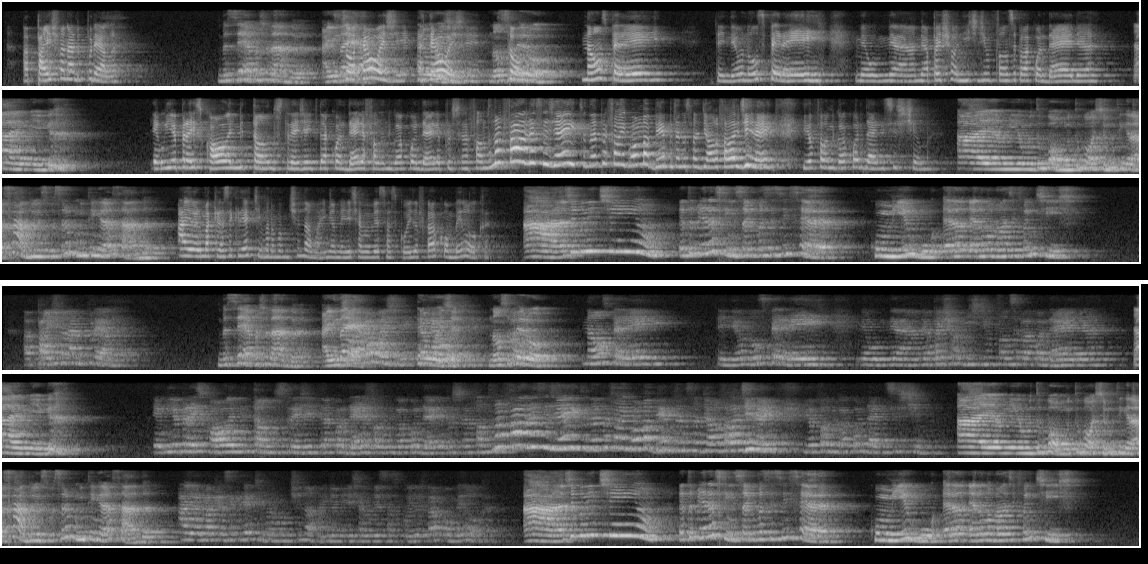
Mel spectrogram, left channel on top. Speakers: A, on the left (about 50°); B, on the right (about 80°).
A: apaixonado por ela.
B: <laughs> Você é apaixonado? Ainda
A: Sou
B: é.
A: até hoje,
B: Até
A: até
B: hoje.
A: hoje.
B: Não
A: Sou.
B: superou.
A: Não esperei, entendeu? Não esperei. Meu, minha, minha apaixonite de infância pela Cordélia.
B: Ai, amiga.
A: Eu ia pra escola imitando os trejeitos da Cordélia, falando igual a Cordélia, a professora falando, não fala desse jeito, não é pra falar igual uma bêbada na sala de aula, fala direito. E eu falando igual a Cordélia, insistindo.
B: Ai, amiga, muito bom, muito bom. Achei muito engraçado isso. Você era muito engraçada.
A: Ah, eu era uma criança criativa, não vou mentir não. Aí minha mãe deixava eu ver essas coisas, eu ficava como, bem louca.
B: Ah, achei bonitinho. Eu também era assim, só que eu vou ser sincera. Comigo era, eram novelas infantis.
